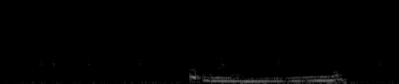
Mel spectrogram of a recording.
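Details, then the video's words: Pug dog fast asleep, giving one long rasping snore of about a second and a half with a low droning tone, soft ticking sounds before and after. "Cute Dog Sleeping & Snoring"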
